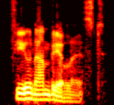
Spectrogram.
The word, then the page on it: funambulist: British English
